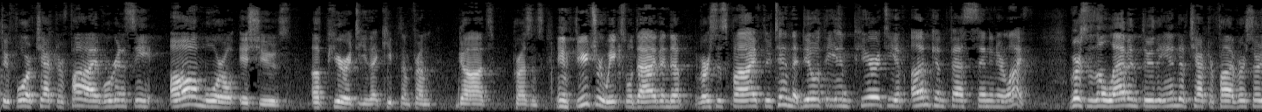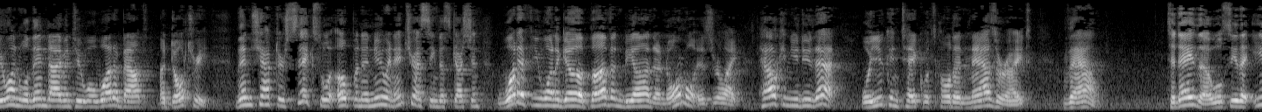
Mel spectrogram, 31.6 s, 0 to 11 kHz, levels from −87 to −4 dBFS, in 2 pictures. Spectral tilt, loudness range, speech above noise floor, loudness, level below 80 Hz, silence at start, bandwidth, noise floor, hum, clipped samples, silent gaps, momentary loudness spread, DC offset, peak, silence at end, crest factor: -5 dB/octave; 4 LU; 29 dB; -26 LUFS; -84 dBFS; 0 s; 10.5 kHz; -55 dBFS; none; under 0.1%; none; 10 LU; under 0.1%; -6 dBFS; 0 s; 18 dB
